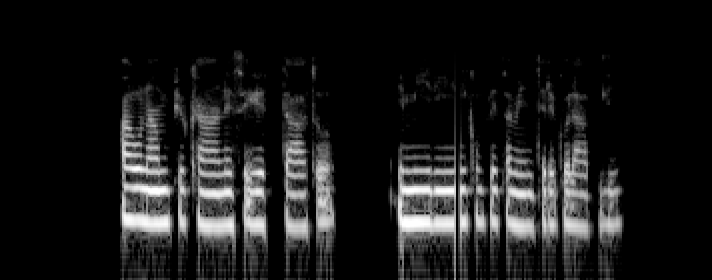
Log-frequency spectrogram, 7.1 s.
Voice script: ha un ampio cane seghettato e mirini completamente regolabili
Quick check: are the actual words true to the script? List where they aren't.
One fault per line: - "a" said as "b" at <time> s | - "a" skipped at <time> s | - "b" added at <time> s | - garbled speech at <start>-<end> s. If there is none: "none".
none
